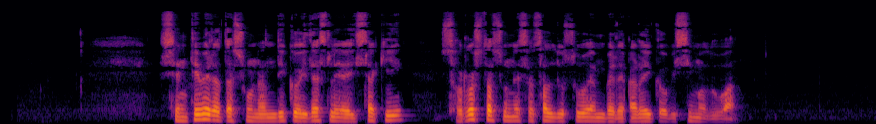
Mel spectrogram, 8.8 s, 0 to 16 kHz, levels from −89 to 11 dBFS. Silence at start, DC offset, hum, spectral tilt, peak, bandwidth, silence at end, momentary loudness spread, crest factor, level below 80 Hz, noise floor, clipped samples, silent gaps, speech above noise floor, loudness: 1.6 s; under 0.1%; none; -5.5 dB/octave; -4 dBFS; 11.5 kHz; 1.4 s; 13 LU; 22 dB; -64 dBFS; -75 dBFS; under 0.1%; none; 51 dB; -25 LUFS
